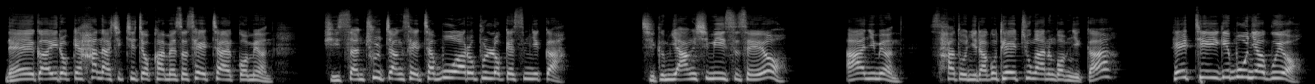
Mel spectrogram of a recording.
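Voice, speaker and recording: A furious, scornful older man, put on by a woman reading a radio story. He shouts in a raised, slow, drawn-out voice, full of spite. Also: high-pitched, voice pushed up. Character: angry spiteful older man, father-in-law.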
